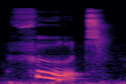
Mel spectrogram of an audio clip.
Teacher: Burada qoşa o olduğuna görə uzun u tələffüz olacaq.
